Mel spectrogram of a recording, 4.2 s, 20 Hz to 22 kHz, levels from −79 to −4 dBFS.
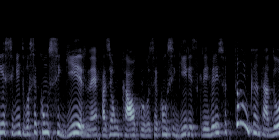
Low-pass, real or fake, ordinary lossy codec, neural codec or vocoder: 7.2 kHz; real; none; none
